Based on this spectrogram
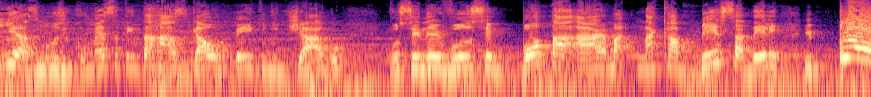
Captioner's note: poow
